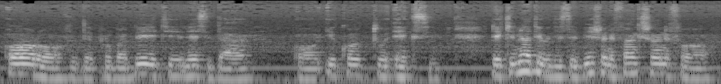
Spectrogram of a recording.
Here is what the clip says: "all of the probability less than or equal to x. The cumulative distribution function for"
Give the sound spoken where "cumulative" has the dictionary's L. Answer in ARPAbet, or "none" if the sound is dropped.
none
